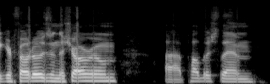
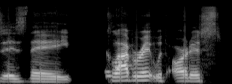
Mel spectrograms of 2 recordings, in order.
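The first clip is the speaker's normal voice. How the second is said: ordinary talk, nothing marked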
